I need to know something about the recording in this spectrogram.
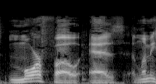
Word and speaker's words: MorphoTrust: to third parties it's morpo as let me spell that for you m like Michael o r p like Peter H like Hotel o trust that's Moro trust like morph like morphing into something and uh its name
